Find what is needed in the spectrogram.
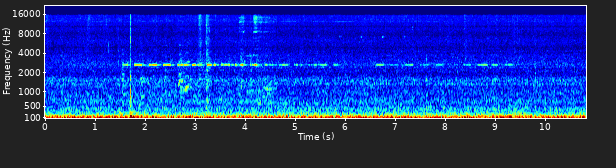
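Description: Car engine idling, a steady low rumble heard from inside the cabin. From about a second and a half in, a faint high-pitched beep pulses on and off until near the end.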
